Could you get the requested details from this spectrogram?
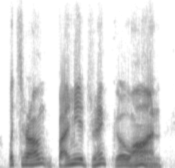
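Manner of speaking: high, cajoling, mock drunk woman voice. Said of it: "this drunk as fuck skank comes up and she's like".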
